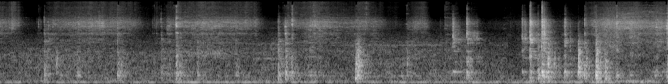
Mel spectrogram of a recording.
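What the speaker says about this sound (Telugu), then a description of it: "సో అదే నెయ్యిలో మనం కొంచెం సేమియాని ఇలా వేయించుకోవాలి బ్రౌన్ కలర్లోకి వచ్చే వరకు" Vermicelli stirring and roasting in ghee in a pan, with soft scraping strokes of a spoon against the pan, light sizzling and occasional clinks of metal, close and steady throughout.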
